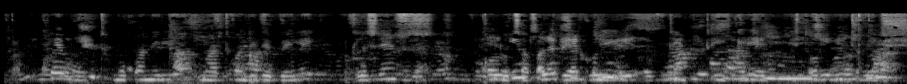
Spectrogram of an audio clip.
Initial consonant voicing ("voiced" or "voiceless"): voiceless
